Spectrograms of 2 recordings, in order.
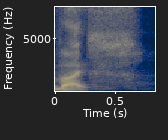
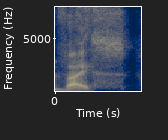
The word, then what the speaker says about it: Weiss: was also supposed alen Vice Alan Weiss well it's it's the W in in German is pronounced V on Vice very nice artwork there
